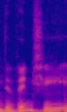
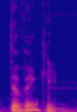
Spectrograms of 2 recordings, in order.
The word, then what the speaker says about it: Da Vinci: Canadian twins not knowing who painted the Mona Lisa and turning Da Vinci into Da Vinci. Perhaps a simple mispronunciation, but a mistake that millions have now seen online.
